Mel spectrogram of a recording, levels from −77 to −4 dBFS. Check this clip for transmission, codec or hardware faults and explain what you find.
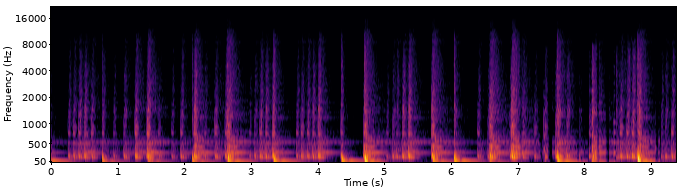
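Yes, there are transmission faults: repeated packet loss (robotic sound) in the music at 6.96–7.51 s and again at 7.88–9.15 s. Lost packets are patched by stretching the previous audio, with gaps up to 63 ms, giving choppy stutters. On a spectrogram these appear as smeared, repeated vertical slices; on the waveform they show as looped segments.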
